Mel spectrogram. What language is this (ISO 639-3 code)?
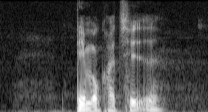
dan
